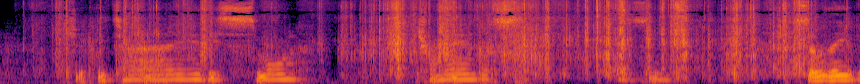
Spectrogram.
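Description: Thin tissue paper rustles and crackles as it is handled.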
